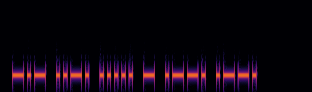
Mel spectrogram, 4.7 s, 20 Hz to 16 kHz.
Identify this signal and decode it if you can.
Morse code, heard as a keyed tone, about 21 wpm, 700 Hz. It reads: KF5TPP
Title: USA Callsign DE Callsign - 6 Characters - 22wpm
